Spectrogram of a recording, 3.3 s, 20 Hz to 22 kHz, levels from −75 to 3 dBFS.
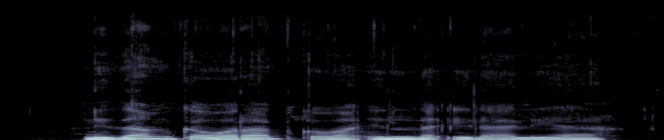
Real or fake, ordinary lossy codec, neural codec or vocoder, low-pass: fake; none; vocoder, 44.1 kHz, 128 mel bands every 256 samples, BigVGAN v2; 19.8 kHz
